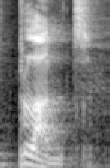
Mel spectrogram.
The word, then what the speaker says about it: Blount: own jokes oh really it's pronounced blunt whichever way you spell it anyone in the know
